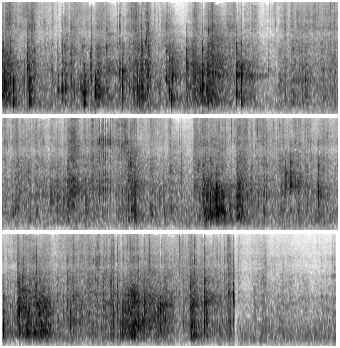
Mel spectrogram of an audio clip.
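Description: Thin plastic film being peeled off a compartmented plastic snack tray of crackers, cheese and ham, crinkling and crackling in irregular bursts that die down near the end.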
